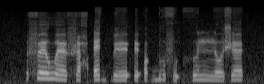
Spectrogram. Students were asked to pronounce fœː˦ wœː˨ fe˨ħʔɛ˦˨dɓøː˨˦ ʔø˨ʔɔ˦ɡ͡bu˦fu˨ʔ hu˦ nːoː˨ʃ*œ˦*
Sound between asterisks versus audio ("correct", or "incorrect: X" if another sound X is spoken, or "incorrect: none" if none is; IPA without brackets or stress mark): correct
